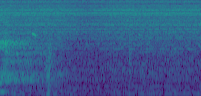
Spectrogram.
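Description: Faint, steady background hiss and hum with one brief high chirp near the start: California ground squirrels cheeping.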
